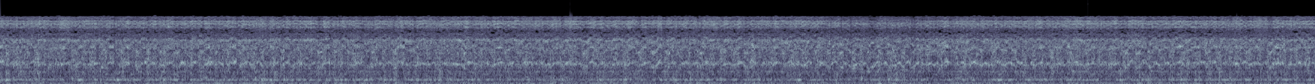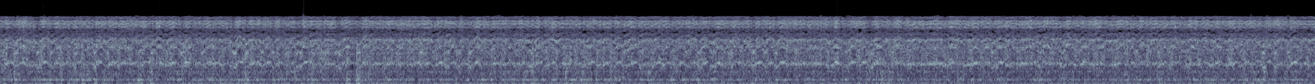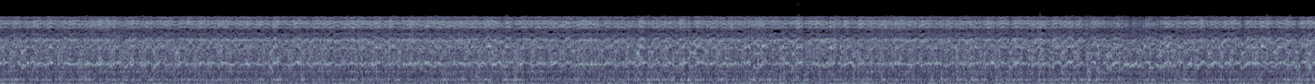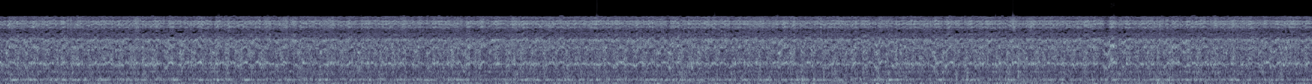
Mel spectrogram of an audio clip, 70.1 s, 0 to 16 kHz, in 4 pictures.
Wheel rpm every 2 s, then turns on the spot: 240, 230, 240, 230, 230, 220, 220, 230, 230, 230, 230, 230, 230, 230, 230, 230, 230, 230, 240, 230, 230, 230, 230, 230, 230, 220, 230, 240, 240, 230, 230, 240, 240, 230, 230.
none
